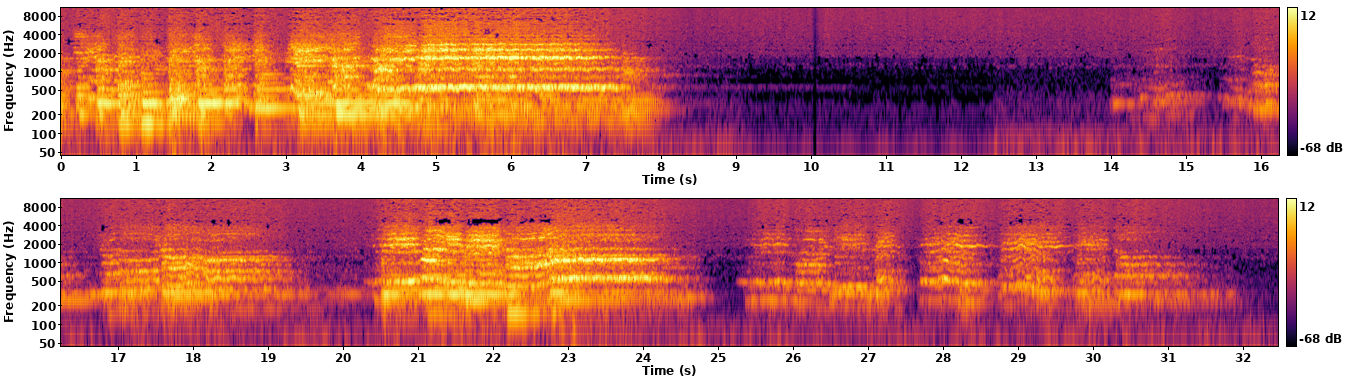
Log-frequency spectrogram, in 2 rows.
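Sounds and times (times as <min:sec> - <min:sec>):
female section of a mixed choir singing in Castelló: 0:00.0 - 0:08.2, 0:14.4 - 0:19.7, 0:20.3 - 0:32.0.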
